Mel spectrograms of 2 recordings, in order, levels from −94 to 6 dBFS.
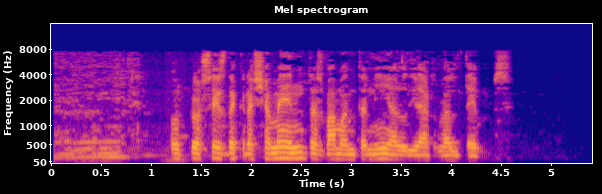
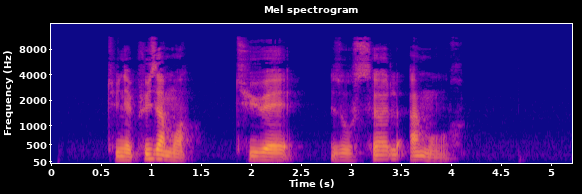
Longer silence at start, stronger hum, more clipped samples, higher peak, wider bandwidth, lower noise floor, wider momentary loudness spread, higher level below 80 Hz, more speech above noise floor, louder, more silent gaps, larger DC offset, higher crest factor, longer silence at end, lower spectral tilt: second, 0.05 s vs 0.6 s; neither; neither; first, 0 dBFS vs -6 dBFS; second, 8 kHz vs 11.5 kHz; about the same, -77 dBFS vs -77 dBFS; about the same, 16 LU vs 16 LU; about the same, -58 dBFS vs -60 dBFS; first, 60 dB vs 51 dB; first, -17 LUFS vs -27 LUFS; neither; neither; about the same, 18 dB vs 22 dB; second, 0.85 s vs 1.2 s; about the same, -4.5 dB/octave vs -5.5 dB/octave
